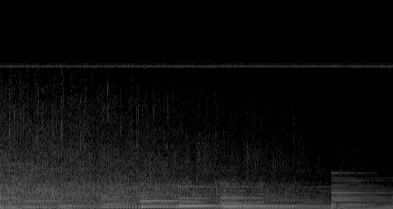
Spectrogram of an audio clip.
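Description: A crowd applauds steadily in a dense, crackling wash of clapping, while sustained musical chords ring out and shift pitch a few times underneath. No one speaks.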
